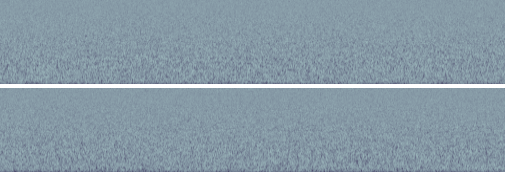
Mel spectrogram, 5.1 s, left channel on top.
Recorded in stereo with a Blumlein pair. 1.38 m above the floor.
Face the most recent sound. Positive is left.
No sound to turn to.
